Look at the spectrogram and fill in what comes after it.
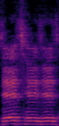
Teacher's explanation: च छ ज झ ये, इनका उच्चारण तालु से होता है तो इनको तालव्य बोलते हैं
